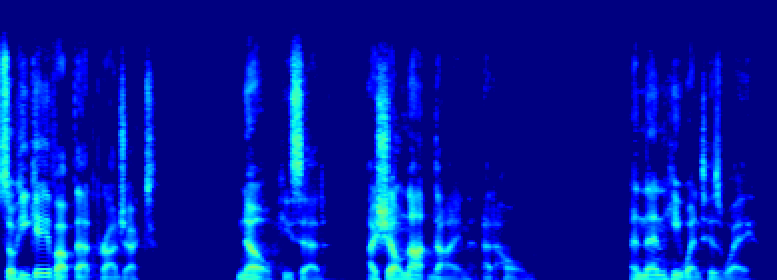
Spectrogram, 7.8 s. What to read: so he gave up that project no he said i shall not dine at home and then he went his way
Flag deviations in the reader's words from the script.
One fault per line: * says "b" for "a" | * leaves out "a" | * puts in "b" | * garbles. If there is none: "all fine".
all fine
